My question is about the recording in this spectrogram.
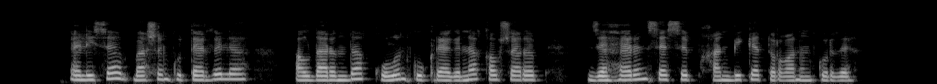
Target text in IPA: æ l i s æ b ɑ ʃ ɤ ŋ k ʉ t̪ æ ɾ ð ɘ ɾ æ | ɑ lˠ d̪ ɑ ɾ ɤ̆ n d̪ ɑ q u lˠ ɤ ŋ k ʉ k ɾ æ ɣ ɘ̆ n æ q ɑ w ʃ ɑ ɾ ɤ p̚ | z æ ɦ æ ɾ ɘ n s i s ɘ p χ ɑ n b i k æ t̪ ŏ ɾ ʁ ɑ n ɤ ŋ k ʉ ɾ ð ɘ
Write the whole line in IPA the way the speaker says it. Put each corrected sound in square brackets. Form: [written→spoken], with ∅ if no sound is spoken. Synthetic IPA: æ l i s æ b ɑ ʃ ɤ ŋ k ʉ t̪ æ ɾ ð ɘ [ɾ→l] æ | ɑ lˠ d̪ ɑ ɾ ɤ̆ n d̪ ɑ q u lˠ ɤ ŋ k ʉ k ɾ æ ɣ ɘ̆ n æ q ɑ w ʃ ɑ ɾ ɤ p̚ | z æ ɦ æ ɾ ɘ n s [i→æ] s ɘ p χ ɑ n b i k æ t̪ ŏ ɾ ʁ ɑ n ɤ ŋ k ʉ ɾ ð ɘ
